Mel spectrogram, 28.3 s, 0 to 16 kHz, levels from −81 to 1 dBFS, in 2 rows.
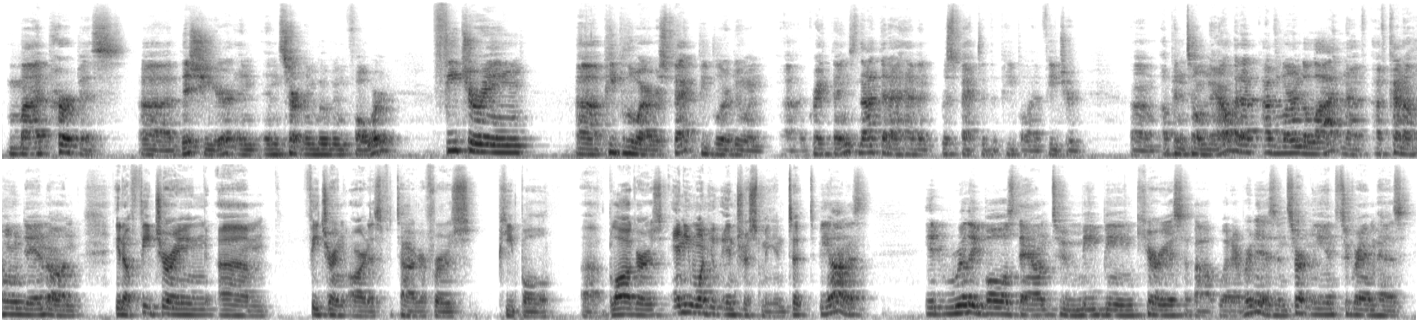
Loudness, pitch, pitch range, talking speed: -20 LUFS, 120 Hz, 110-140 Hz, 180 wpm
